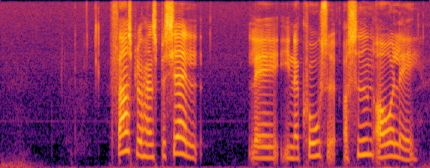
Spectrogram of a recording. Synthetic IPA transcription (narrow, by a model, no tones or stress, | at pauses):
fɶɐ̰sd̥̚b̥leʊɦænsb̥e̝ɕɛ̰lː | ɛɪʔinækʰo̝ːsəɒ̽siːð̞ˠn̩ʔɒʊɐlɛ̰ːɪ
